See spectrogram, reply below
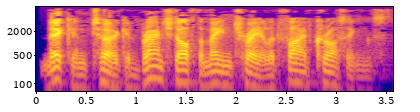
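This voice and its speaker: A man's voice: low-pitched, expressive, a little slow. A man narrating an adventure serial in an earnest, suspenseful, declamatory old radio style. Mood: grave suspense. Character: earnest male storyteller of a northern adventure serial. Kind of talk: dramatic 1940s-50s radio narration. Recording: dull, hissy vintage radio recording.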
